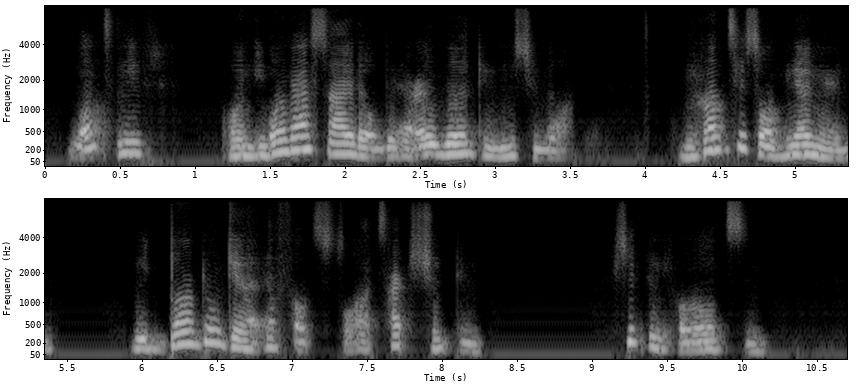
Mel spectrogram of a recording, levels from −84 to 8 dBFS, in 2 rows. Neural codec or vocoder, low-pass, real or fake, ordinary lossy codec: codec, 16 kHz, 0.5 kbps, FreqCodec, smaller model; none; fake; none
